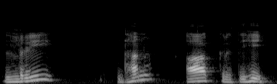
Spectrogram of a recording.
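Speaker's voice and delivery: धन आकृति ही said slowly, word by word; slow teacher dictation; slow careful split. Shown as a demonstration. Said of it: "इसकी संधि विच्छेद हम करेंगे".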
